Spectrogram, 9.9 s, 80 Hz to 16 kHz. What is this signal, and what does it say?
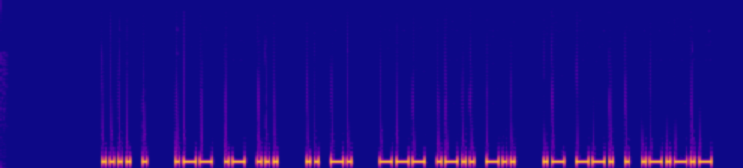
Morse code, heard as a keyed tone, about 22 wpm, 700 Hz. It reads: HE WAS IN OLD AGE.
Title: Sentences from Top 1000 Words - Review Part 3 - 22wpm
